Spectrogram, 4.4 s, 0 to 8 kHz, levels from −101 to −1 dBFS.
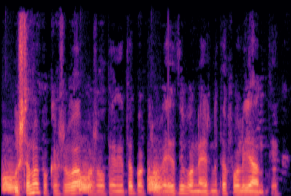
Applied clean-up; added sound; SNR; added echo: none; Brass instrument; 4 dB; none.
